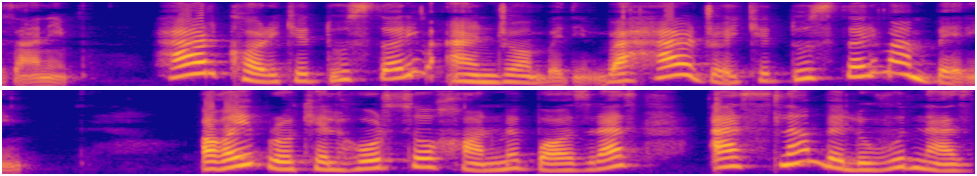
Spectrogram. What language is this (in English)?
Persian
